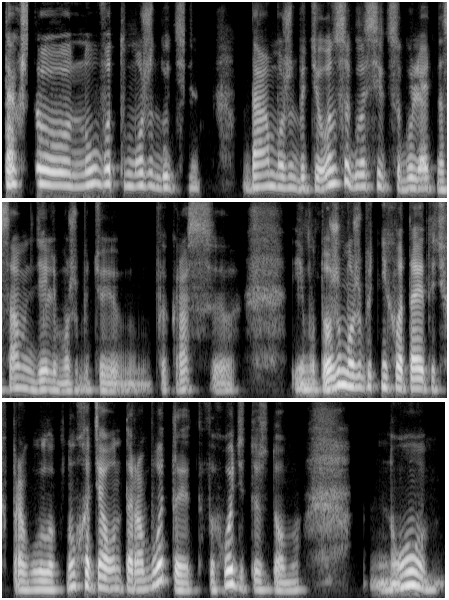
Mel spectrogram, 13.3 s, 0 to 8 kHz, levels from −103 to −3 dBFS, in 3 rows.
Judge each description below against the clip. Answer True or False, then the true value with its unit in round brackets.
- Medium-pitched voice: True (160 Hz)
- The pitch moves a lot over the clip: True (5.8 semitones)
